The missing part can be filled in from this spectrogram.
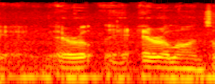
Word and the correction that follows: ailerons: Aerolons. How do you say it? – Ailerons. One term I know.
